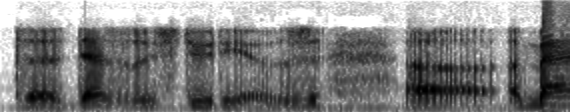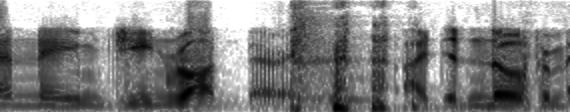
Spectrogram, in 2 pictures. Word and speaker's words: Roddenberry: I mispronounced his name. I called him Mr. Rosenberry, and he, in turn, also made a mistake in pronouncing my name.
